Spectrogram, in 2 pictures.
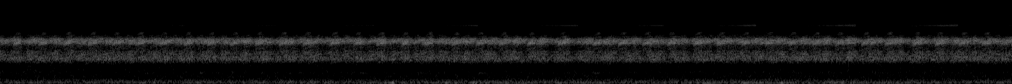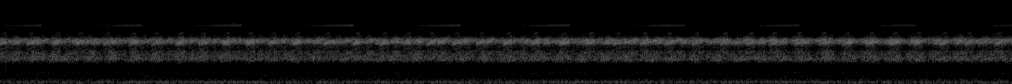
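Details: Frogs croaking for meditation and sleep: a dense, continuous pulsing chorus that never pauses. Short high notes repeat steadily over it, and a faint low rumble runs underneath.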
